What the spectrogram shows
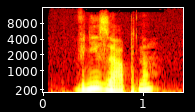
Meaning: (adverb) suddenly, all of a sudden; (adjective) short neuter singular of внеза́пный (vnezápnyj, “sudden, unexpected”)
- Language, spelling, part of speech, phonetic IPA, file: Russian, внезапно, adverb / adjective, [vnʲɪˈzapnə], Ru-внезапно.ogg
